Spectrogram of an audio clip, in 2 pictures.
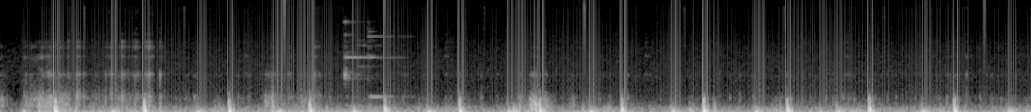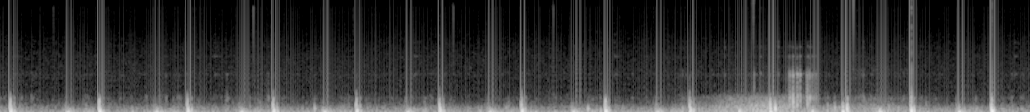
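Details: Steady, regular heartbeat thumps through a stethoscope, recorded while lying down, with no added whooshing sounds and a faint low hum.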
